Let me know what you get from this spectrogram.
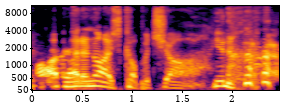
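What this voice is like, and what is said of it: Imitates a TV character's voice. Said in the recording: “talking like Billy Butcher”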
